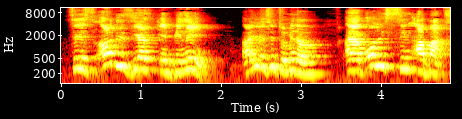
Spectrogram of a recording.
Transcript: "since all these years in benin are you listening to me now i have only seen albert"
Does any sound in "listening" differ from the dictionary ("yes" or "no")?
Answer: yes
